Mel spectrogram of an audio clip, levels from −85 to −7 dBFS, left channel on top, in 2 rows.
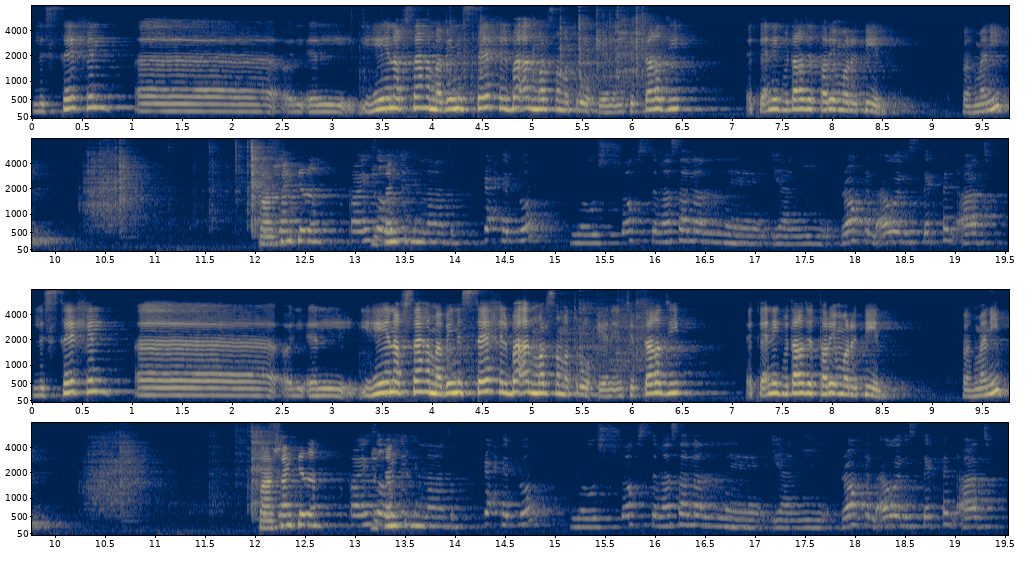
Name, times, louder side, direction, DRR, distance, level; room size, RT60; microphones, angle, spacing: voice 1, 0.0-6.5 7.1-8.6 9.3-9.7 12.0-12.7 13.3-13.7, right 3 dB, 35° right, 10 dB, 0.5 m, -30 dB
sound 1, 2.7-13.6, left 4 dB, 75° left, 1.8 m, -52 dB
voice 2, 12.0-12.7 13.0-14.0 14.3-14.8 15.1-19.4, right 1 dB, 10° right, 4 dB, 1.1 m, -43 dB
14.5 x 14.0 x 2.3 m, 0.95 s
head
